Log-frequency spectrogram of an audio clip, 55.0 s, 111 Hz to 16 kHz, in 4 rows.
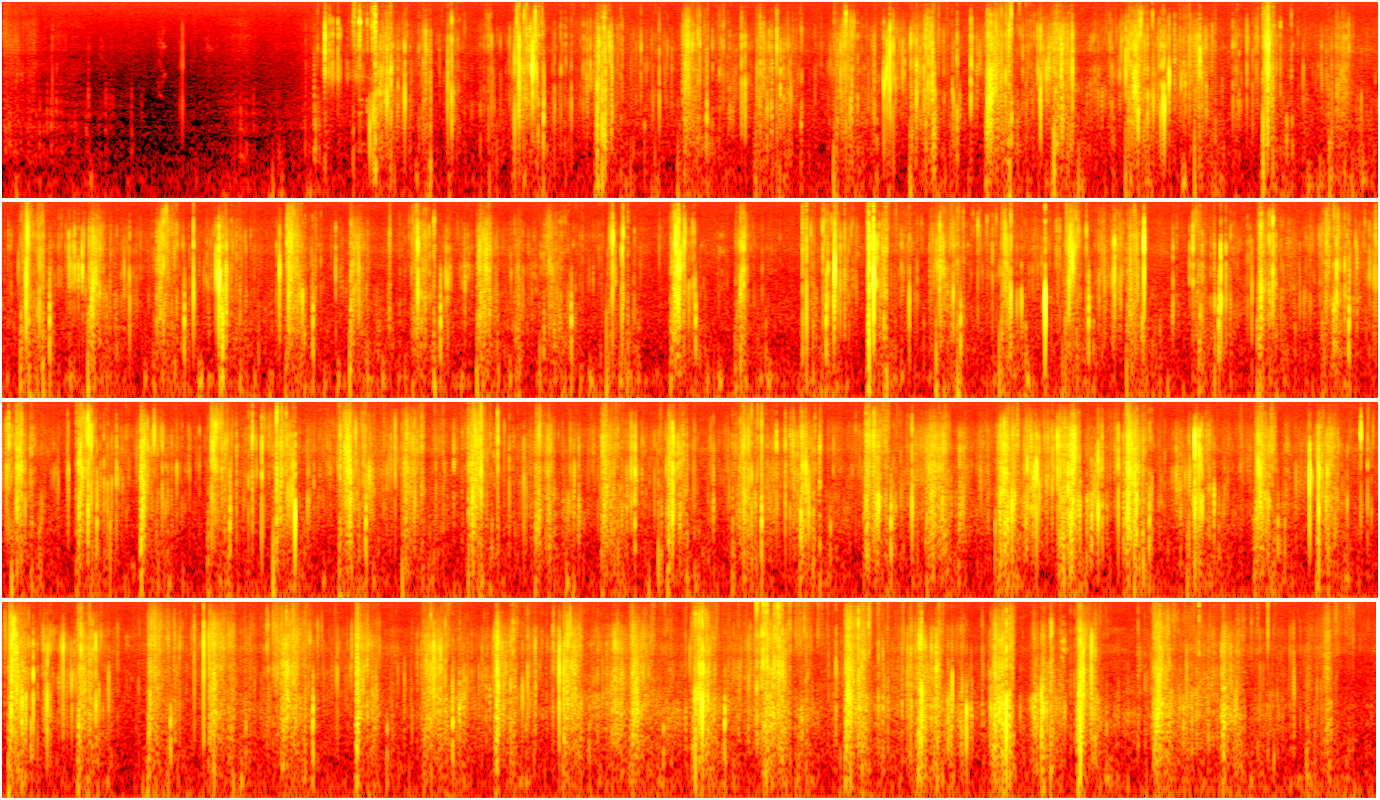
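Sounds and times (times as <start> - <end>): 
footsteps walking outdoors at La Silla: 3.1 - 55.0.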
